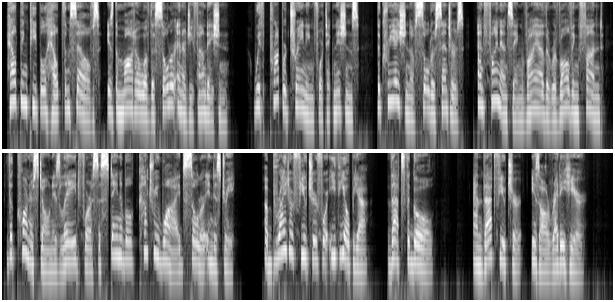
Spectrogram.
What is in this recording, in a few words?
documentary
